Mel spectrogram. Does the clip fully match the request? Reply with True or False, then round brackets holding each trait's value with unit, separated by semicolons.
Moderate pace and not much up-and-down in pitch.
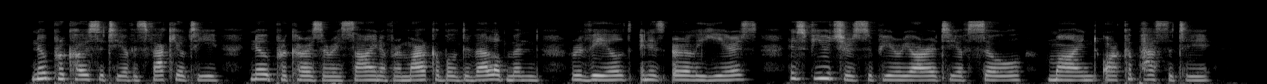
False (115 wpm; 1.7 semitones)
